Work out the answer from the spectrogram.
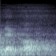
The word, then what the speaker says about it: the: এর কারণটা হচ্ছে তোমরা একটু লক্ষ্য করে দেখো, অ্যাপলের শুরুতে এ ছিল, এ হচ্ছে আমাদের একটি ভাওয়েল, তাহলে ভাওয়েলের পূর্বে কি হবে?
